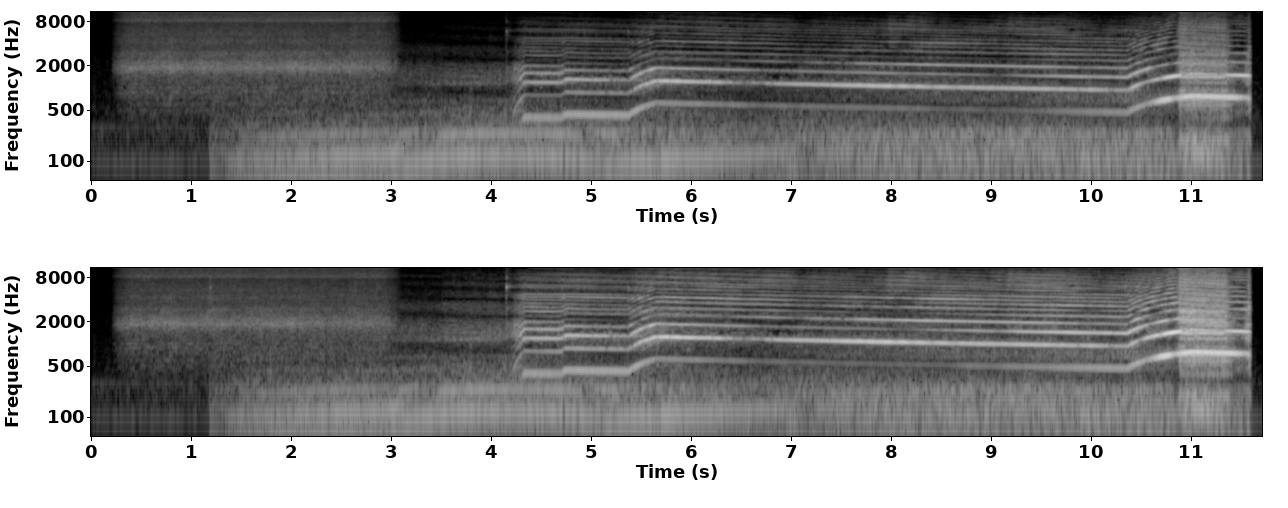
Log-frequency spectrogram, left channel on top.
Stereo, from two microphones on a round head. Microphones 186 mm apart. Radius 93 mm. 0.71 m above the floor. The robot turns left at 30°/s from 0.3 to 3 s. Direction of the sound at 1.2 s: 45° right (ahead or behind).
